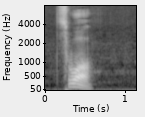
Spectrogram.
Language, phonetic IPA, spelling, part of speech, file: Polish, [t͡swɔ], cło, noun, Pl-cło.ogg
